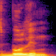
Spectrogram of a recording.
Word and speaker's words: bowline: number two Boling KN the Boling pronounced somewhat counterintuitively as bullin is a classic knot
